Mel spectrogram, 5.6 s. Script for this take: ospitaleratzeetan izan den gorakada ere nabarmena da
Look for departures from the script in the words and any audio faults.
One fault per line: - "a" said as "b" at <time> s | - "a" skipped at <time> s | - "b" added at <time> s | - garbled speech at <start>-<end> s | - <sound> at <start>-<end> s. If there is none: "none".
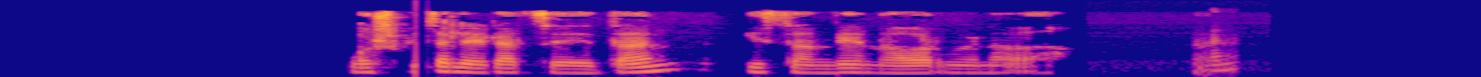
- dropout at 1.6-1.6 s
- "den gorakada" skipped at 3.1 s
- laugh at 4.5-4.6 s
